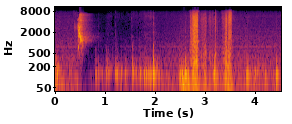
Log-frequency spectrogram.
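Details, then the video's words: One sharp high yelp opens, followed after a pause by two harsher bark-like bursts, from a litter of Chinese Crested, Pekingese and Fox Terrier mixbreed puppies born to Lilly; soft low rumbling continues throughout. "Lillys Puppies"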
